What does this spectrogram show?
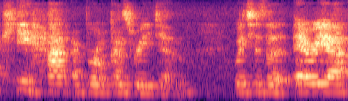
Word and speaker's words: Broca: his endocast, it looks like he had a Broca's region, which is an area of the brain that is specifically tied to language. And not just how do you say that? Broca, Broca.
